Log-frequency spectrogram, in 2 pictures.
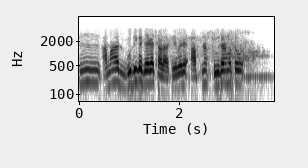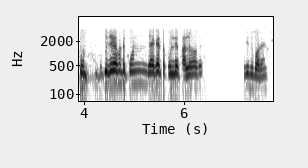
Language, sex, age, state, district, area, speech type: Bengali, male, 30-45, West Bengal, Jalpaiguri, rural, conversation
